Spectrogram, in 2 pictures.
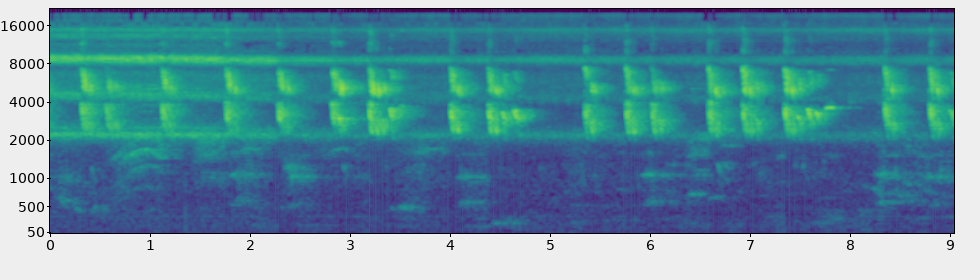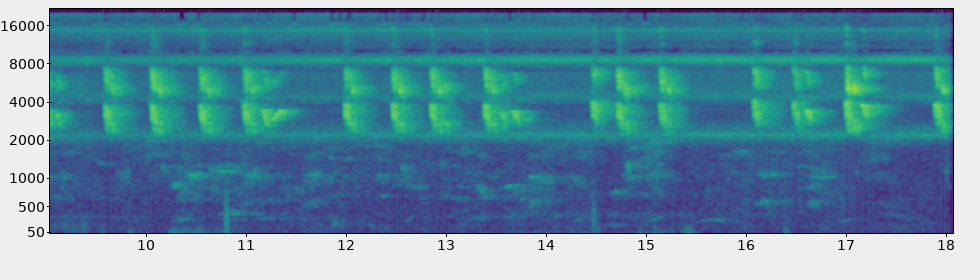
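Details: Squirrel chirping while a cat climbs its tree and becomes trapped: sharp, broadband chips repeated steadily in quick groups of two to four, about every half second throughout, over faint low background rumble.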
